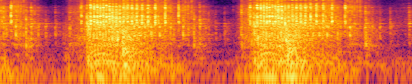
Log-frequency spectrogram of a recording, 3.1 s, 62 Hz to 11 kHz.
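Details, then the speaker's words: Echo PB-265L two-stroke backpack blower running: uneven, two loud harsh rushing surges about a second apart; strange noise before it would not crank, owner wonders about a sheared flywheel key. Abnormal running noise. "you hear that weird noise that thing made a strange noise didn't it"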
